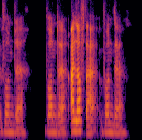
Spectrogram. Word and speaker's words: Wanda: It's actually pronounced with a hard V, like Vonda.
